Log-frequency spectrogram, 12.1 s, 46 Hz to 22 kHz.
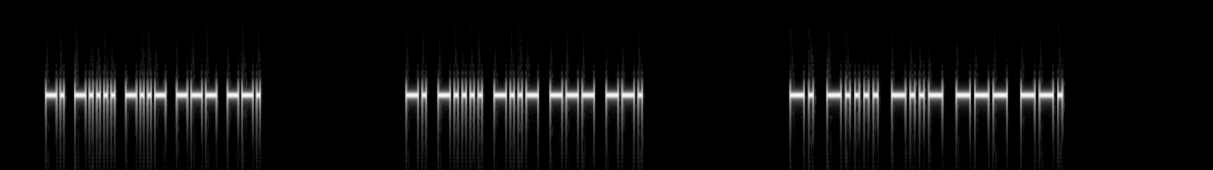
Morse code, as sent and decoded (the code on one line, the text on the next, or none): -. -.... -..- --- --. / -. -.... -..- --- --. / -. -.... -..- --- --.
N6XOG N6XOG N6XOG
